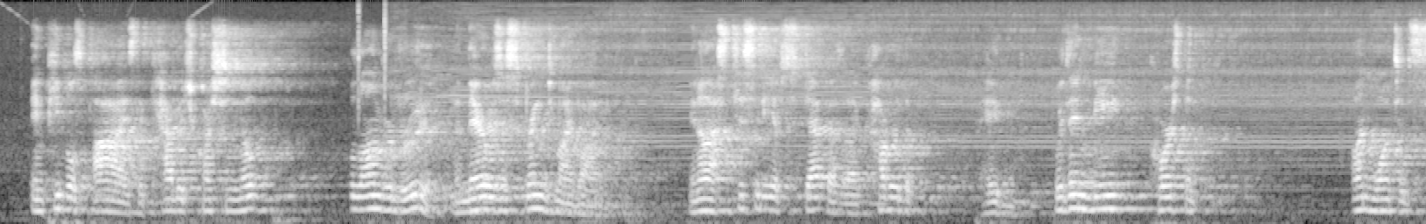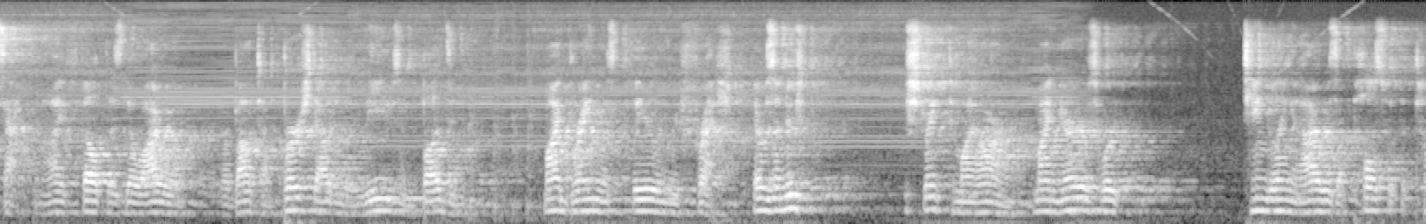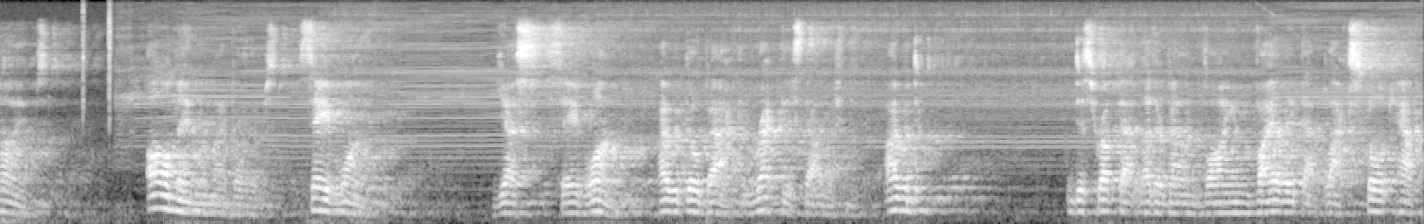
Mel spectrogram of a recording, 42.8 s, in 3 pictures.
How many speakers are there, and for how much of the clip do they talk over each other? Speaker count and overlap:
1, no overlap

